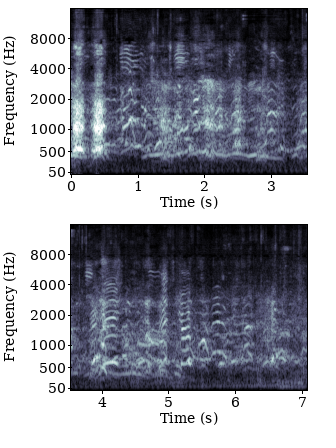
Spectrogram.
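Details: Siberian huskies, eager before pulling two sleds across the snow on a snowy day, yip and yowl rapidly in overlapping waves. The calls are short, bending and high-pitched, with two loud barks at the start.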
